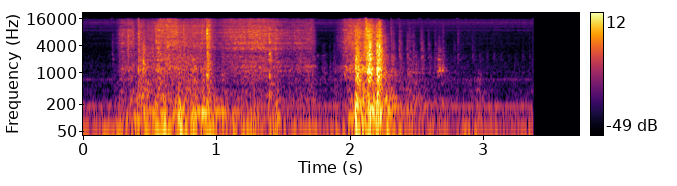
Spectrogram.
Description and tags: A drawer slamming.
